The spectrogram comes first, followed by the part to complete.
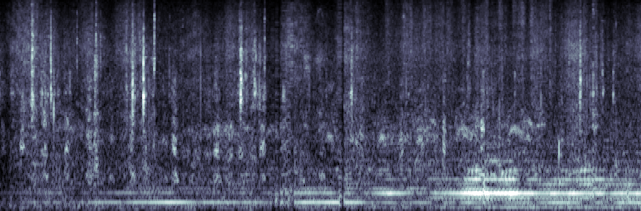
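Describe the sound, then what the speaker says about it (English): A dog pants quickly and rhythmically at close range while running in an open park field, with faint whimpers, as a person talks over it. "I like taking my dog here to run."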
